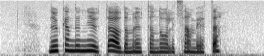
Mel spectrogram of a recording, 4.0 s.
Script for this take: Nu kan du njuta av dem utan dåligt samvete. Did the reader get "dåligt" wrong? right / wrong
right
